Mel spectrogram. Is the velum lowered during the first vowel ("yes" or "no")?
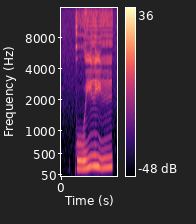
no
